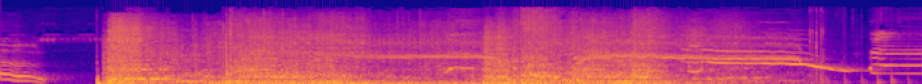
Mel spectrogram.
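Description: A large monster roars loudly.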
